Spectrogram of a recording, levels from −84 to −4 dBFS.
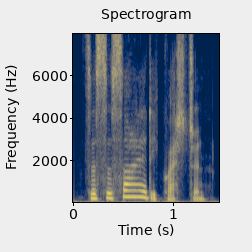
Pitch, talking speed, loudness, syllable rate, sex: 255 Hz, 165 wpm, -18 LUFS, 5.8 syllables/s, female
